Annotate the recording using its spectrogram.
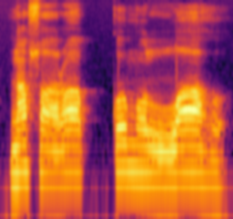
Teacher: نصرکم اللہ، صاد مستعلیہ ہے، پر پڑھیں گے، را زبر کی وجہ سے پر پڑھا جائے گا. اللہ کا لام پیش کی وجہ سے پر پڑھا جائے گا، اس کے اوپر کھڑی زبر بھی ہے، ایک الف کی مقدار کے برابر کھینچ کر پڑھیں گے.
